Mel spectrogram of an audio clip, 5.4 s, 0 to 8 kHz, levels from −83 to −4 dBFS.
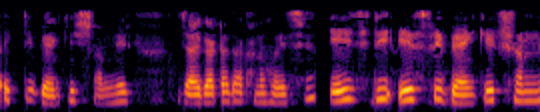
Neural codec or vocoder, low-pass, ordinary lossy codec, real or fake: codec, 16 kHz, 8 kbps, FunCodec, trained on Chinese and English, 25 frames a second; 7.2 kHz; MP3, 24 kbps; fake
